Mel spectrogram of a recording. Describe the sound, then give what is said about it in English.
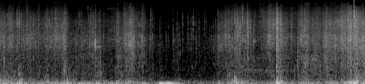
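A paper envelope is torn open with crinkly rustling and several sharp tearing crackles, uneven in loudness and with no voices. “He's opening the envelope, just like Ed McMahon, right?”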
